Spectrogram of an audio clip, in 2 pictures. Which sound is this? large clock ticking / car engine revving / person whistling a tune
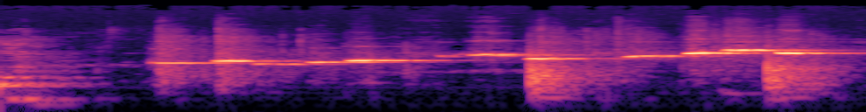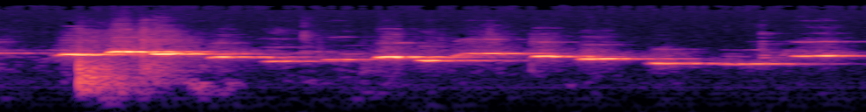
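person whistling a tune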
